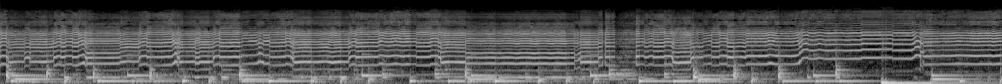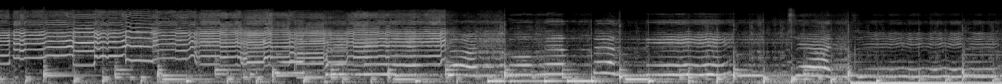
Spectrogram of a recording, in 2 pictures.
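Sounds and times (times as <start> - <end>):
gamelan percussion: 0.0 - 20.0
hand drums: 0.0 - 20.0
shrill reed wind melody: 8.1 - 13.0.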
